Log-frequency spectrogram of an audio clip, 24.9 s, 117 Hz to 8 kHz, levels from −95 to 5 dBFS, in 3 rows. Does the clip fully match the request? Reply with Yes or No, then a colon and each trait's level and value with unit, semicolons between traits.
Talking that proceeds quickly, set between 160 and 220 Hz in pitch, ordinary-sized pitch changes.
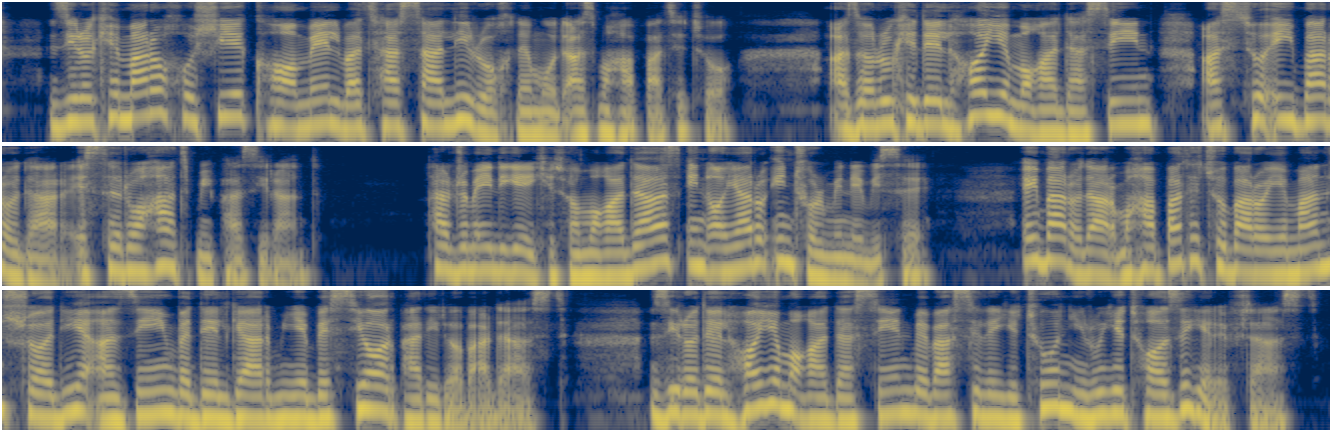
No: average, 145 wpm; medium, 185 Hz; average, 4.9 semitones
